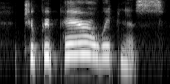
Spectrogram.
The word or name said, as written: To prepare a witness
